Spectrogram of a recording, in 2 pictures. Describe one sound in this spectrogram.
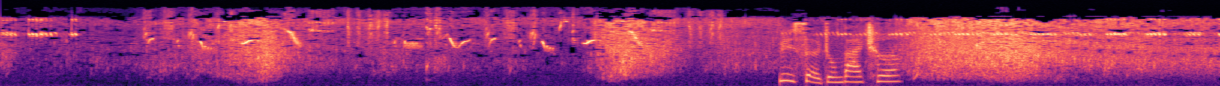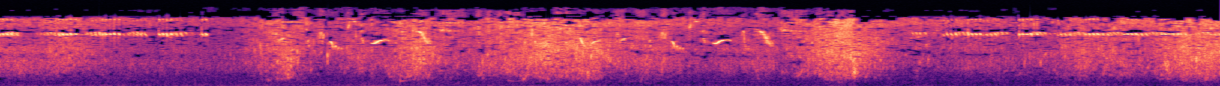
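Water sloshes and splashes as a hand scrubs in a bucket.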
